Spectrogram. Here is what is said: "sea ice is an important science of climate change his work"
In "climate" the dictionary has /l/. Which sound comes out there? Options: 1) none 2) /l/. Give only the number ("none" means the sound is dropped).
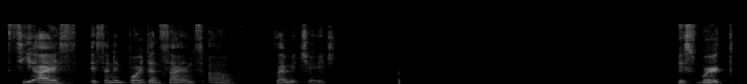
2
